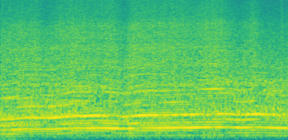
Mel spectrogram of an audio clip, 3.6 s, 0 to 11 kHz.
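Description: A 2005 Honda NSX engine in Forza 5 revving hard at high, steady pitch through the whole stretch, loud and continuous, with a brief dip mid-way as a gear shifts.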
